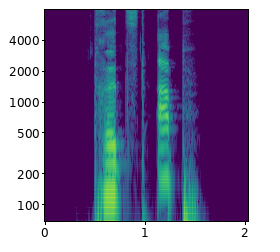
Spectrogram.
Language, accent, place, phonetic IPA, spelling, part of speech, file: German, Germany, Berlin, [ˌtʁɪt͡st ˈap], trittst ab, verb, De-trittst ab.ogg
- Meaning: second-person singular present of abtreten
